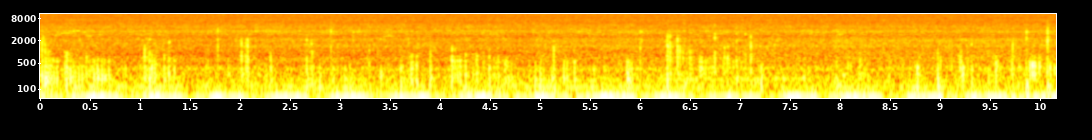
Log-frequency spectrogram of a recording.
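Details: Hunger pains with stomach growling, recorded close to the belly: steady low rumbling with irregular gurgles and bubbling pops from gas and fluid moving through the gut; ordinary borborygmi.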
